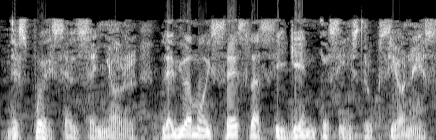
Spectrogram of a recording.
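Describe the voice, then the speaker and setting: A man narrating a dramatized audio Bible in a scripted storytelling style, with a gravelly voice. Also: rumbling low, very animated, slow, highs cut off. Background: music.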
